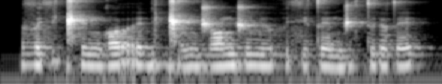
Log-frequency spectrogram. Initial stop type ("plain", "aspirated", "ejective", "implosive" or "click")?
click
